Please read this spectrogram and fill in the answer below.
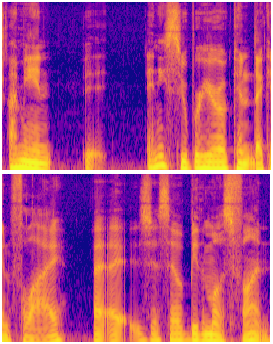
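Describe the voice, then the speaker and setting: On a very clean recording with a silent background and a dry, close sound with no echo, a man with an American accent speaks at medium pitch in a dark, mellow tone, with ordinary pitch variation at a moderate pace. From northern Michigan. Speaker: real estate agent. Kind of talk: casual interview.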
